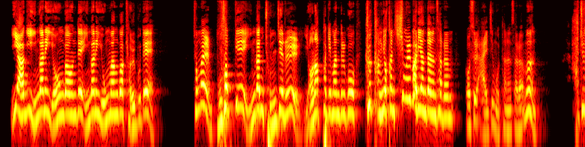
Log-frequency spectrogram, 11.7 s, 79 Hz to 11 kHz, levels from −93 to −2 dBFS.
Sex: male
